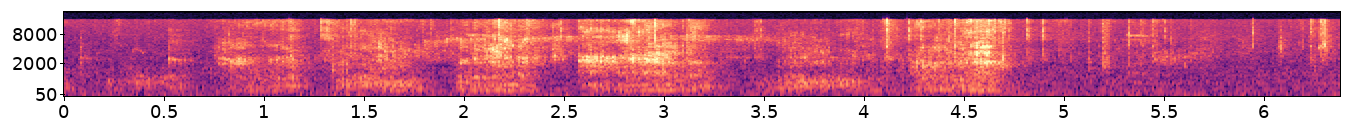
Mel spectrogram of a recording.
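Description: Havanese puppies play-growling as they wrestle: a run of short growls that stops about five seconds in.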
